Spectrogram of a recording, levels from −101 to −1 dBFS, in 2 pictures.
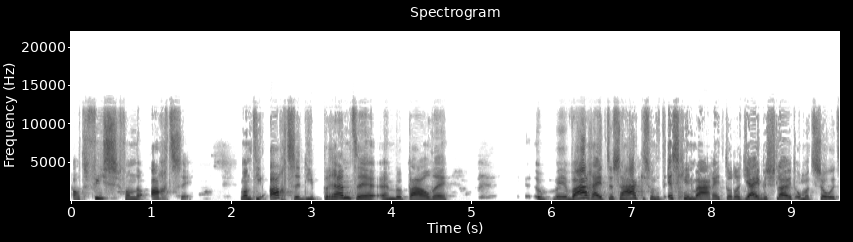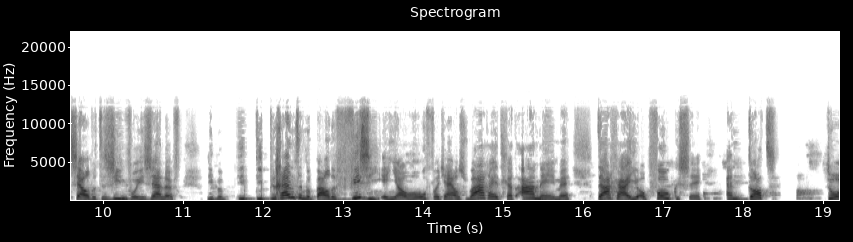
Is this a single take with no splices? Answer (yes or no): yes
